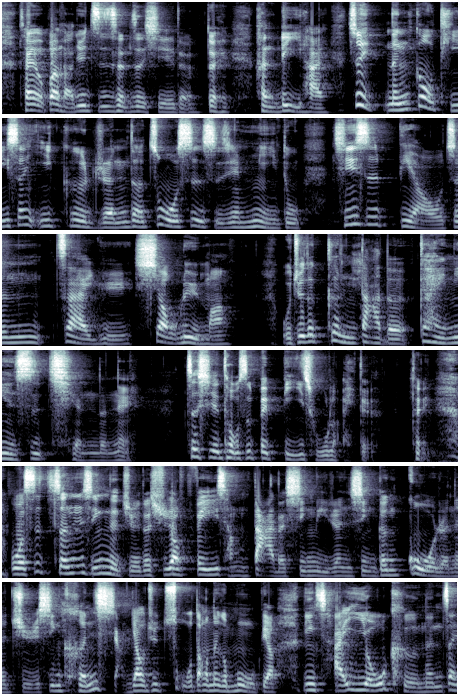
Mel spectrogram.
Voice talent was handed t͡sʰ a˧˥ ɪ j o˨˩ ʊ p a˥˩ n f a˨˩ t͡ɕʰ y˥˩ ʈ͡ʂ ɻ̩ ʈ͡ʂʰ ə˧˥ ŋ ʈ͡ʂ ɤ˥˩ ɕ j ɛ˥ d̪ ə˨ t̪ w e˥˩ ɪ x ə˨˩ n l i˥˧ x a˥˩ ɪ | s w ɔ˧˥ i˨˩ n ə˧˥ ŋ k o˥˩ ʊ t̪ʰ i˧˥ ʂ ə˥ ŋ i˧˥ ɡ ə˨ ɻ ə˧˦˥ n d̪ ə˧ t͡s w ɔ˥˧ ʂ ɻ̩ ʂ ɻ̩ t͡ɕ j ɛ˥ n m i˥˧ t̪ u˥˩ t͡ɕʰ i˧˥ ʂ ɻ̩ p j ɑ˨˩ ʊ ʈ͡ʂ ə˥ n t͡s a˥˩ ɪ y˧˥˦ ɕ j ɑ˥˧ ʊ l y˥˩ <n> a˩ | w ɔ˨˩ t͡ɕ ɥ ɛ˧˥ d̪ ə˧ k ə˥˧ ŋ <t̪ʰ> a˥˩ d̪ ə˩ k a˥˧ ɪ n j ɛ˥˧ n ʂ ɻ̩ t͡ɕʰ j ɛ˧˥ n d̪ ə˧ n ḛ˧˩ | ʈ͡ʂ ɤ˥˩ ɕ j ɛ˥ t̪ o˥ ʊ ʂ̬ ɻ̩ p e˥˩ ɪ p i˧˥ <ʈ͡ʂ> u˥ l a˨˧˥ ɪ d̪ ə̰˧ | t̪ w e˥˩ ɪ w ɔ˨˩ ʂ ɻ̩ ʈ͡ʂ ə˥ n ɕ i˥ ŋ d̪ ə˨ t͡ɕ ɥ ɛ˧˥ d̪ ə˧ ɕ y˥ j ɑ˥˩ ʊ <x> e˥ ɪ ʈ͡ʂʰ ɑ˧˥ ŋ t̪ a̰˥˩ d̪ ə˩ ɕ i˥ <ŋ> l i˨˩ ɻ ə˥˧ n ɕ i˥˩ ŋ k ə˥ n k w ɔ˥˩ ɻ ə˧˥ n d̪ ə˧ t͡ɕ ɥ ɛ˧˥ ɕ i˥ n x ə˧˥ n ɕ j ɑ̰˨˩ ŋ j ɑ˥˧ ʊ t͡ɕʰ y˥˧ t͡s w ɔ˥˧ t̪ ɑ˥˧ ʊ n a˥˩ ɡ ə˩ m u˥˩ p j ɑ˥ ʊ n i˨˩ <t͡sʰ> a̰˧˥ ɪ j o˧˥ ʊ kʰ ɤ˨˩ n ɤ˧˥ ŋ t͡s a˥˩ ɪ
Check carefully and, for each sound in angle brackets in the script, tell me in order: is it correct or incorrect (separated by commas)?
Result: incorrect, incorrect, incorrect, incorrect, incorrect, correct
